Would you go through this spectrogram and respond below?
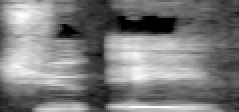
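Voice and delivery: चुए drawn out very slowly, like French "tu es"; very slow French demo. Shown as a demonstration. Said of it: "ये है verb एत्र की कॉन्जुगेजियो".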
